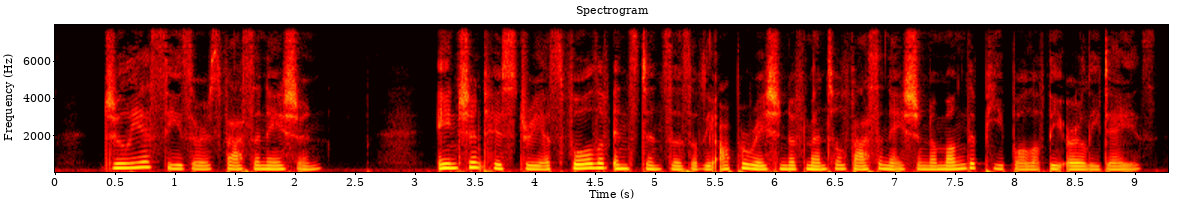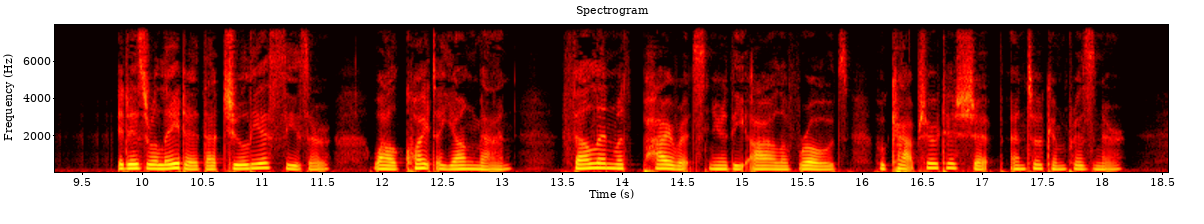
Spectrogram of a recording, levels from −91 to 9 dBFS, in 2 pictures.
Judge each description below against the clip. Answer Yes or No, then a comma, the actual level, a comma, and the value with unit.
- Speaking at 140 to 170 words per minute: Yes, average, 160 wpm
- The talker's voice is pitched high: Yes, high, 195 Hz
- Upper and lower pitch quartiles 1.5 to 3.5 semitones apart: Yes, average, 3.1 semitones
